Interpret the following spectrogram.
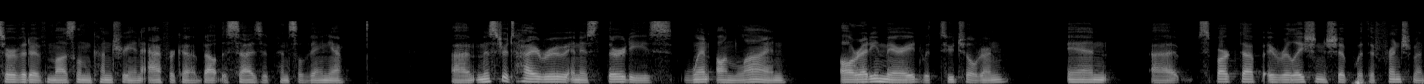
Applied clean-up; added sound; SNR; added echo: none; none; none; none.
